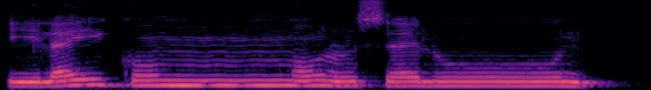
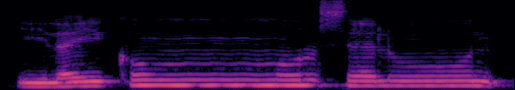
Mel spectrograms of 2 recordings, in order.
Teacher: So meme, second, followed by another meme. Both of them are merged or coalesced.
